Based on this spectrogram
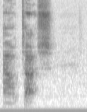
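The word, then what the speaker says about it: αὐτός: This makes the ow sound as in the proper name Faust, owl. And in parenthesis you'll see the word autas. Autas.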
